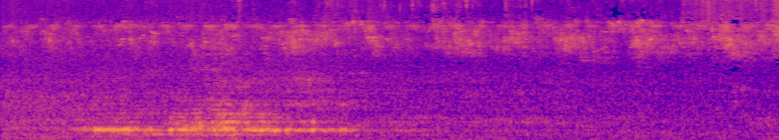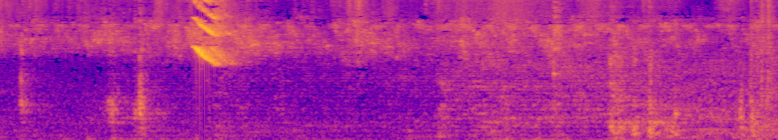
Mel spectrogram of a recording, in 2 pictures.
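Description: Birds chirping steadily, with one loud, quick falling call about ten seconds in. A low hum is heard for a couple of seconds near the start.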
